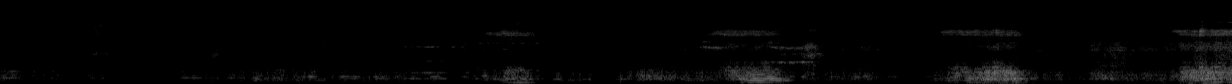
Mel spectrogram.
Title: drunk. snore Sleeping in the toilet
